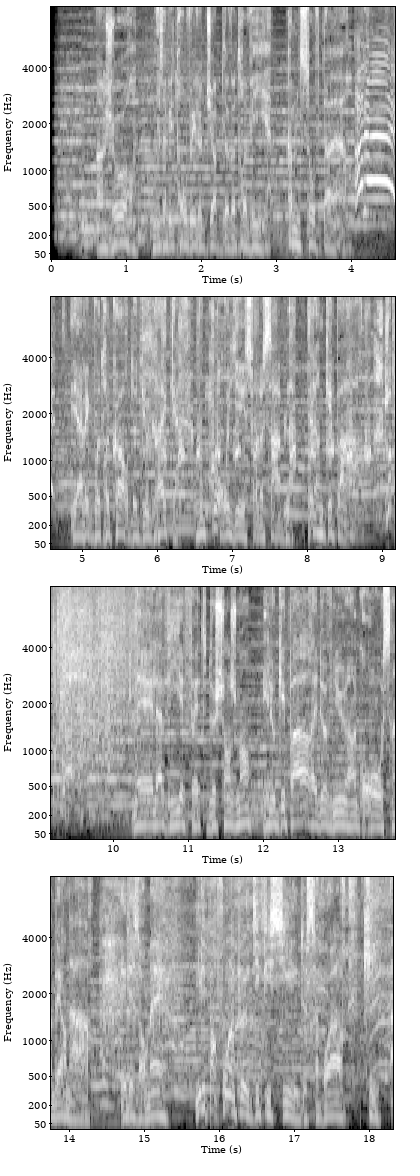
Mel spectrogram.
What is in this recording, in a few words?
fr; jobat; sauveteur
